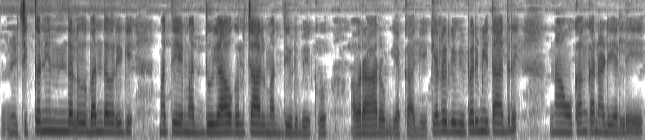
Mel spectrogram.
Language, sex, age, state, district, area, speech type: Kannada, female, 60+, Karnataka, Udupi, rural, spontaneous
